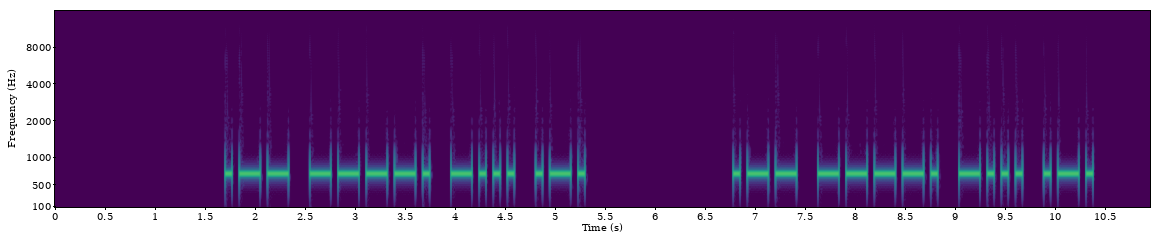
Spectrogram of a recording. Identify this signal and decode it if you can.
Morse code, heard as a keyed tone, about 17 wpm, 700 Hz. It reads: W9BR W9BR
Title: USA Call Signs - 4 Characters - Repeated 3x - 17wpm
